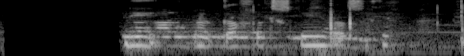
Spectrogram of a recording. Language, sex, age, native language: Icelandic, male, 11, Icelandic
